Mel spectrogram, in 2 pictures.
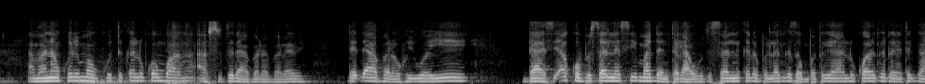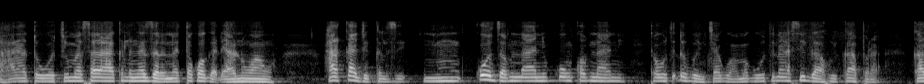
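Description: Throughout, a gritty hiss rides every loud sound and nothing reaches above 7.7 kHz. This is heavy 4-bit ADPCM compression, consistent with a 64 kbps stream.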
